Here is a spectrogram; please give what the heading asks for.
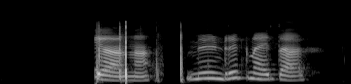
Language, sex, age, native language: Icelandic, male, 11, Icelandic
